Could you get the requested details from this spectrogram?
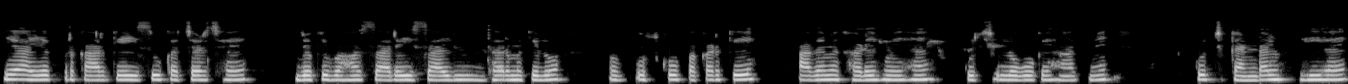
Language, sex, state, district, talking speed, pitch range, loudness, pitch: Hindi, female, Chhattisgarh, Balrampur, 140 wpm, 210-220 Hz, -15 LUFS, 215 Hz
